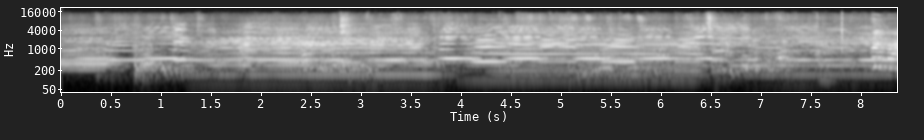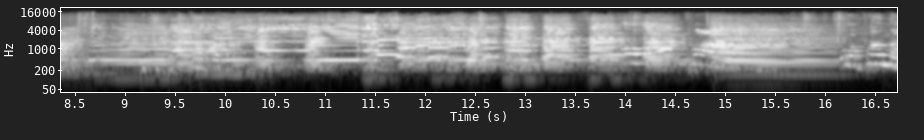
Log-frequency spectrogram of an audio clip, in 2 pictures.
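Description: Accordion playing a melody over held bass notes.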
